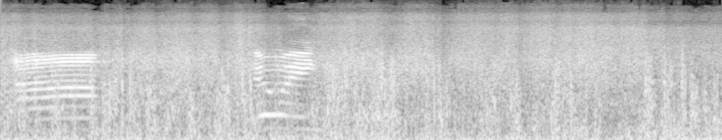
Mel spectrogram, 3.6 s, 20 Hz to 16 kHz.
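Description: Strong wind buffets the microphone aboard a Dragonfly trimaran sailing at around 7 knots in rough, bumpy seas between Greece and Sicily, a loud constant roar with rushing water underneath and brief whistling tones.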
